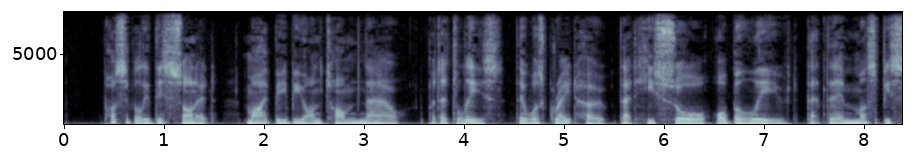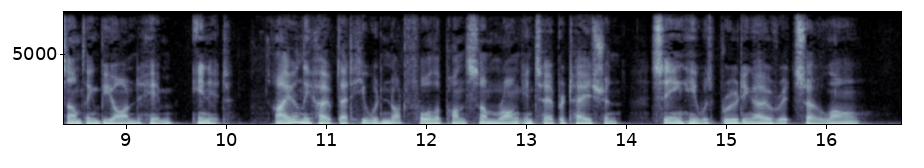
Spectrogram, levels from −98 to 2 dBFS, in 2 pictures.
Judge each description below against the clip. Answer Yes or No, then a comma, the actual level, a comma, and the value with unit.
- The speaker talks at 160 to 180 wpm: Yes, average, 175 wpm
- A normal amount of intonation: Yes, average, 4.4 semitones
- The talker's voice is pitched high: No, low, 125 Hz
